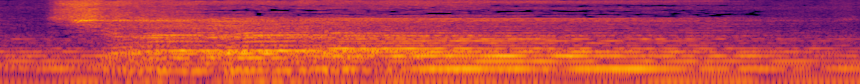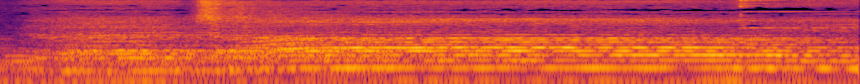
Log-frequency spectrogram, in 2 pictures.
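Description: Background music: a chanted mantra over a steady held drone, with a new sung phrase starting about half a second in and another about four and a half seconds in.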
